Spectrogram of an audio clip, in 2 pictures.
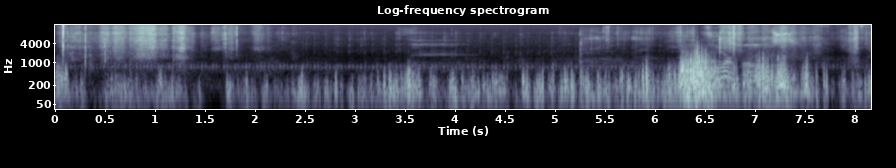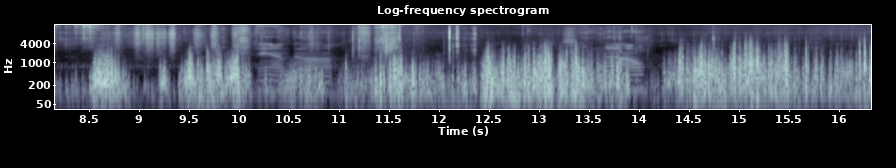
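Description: A man's low, indistinct talking, mixed with handling clicks and knocks. A faint steady hum runs under the first half and fades out about ten seconds in.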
